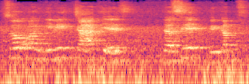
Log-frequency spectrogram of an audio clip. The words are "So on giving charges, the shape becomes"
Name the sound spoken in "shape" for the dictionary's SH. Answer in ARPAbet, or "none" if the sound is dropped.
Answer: S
